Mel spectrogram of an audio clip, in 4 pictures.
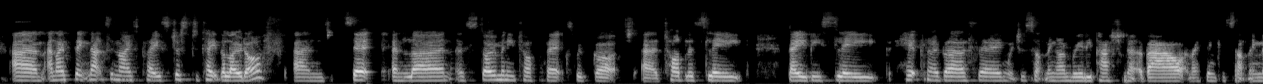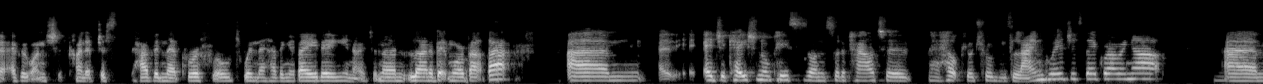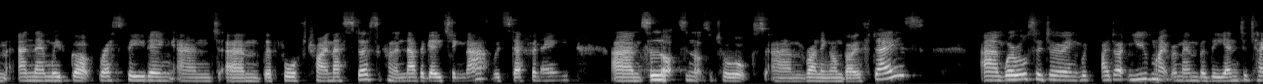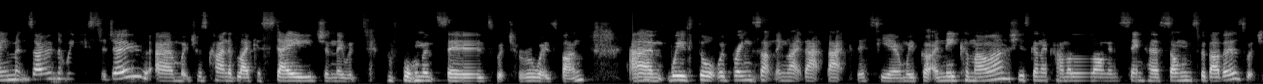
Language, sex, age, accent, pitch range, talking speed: English, female, 20-39, British, 170-205 Hz, 210 wpm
